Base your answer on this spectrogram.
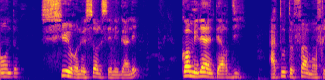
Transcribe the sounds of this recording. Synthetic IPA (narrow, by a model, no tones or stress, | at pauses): ɔ̃d̪ | syʁləsɔlseneɡale | kɔmilɛɛ̃ntɛʁd̪i | atut̪famafʁi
